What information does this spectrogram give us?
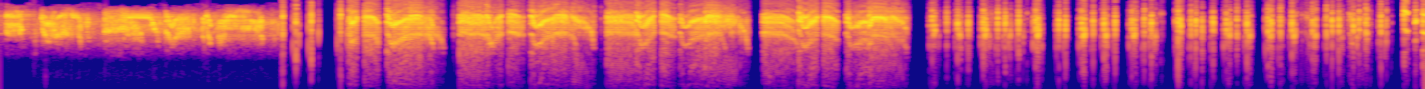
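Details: Swiftlet lure call: a steady high buzzing chatter for two seconds, then choppy buzzy chirps mixed with sharp clicks, ending in a rapid series of dry ticks.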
